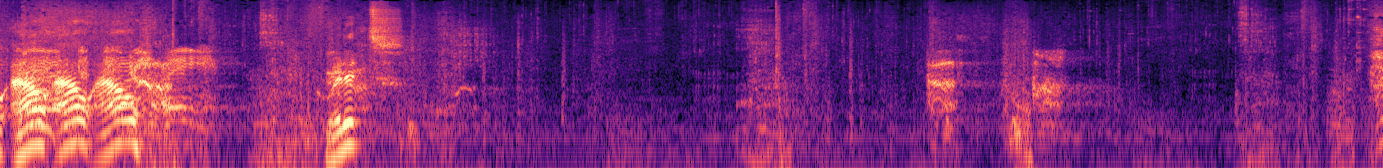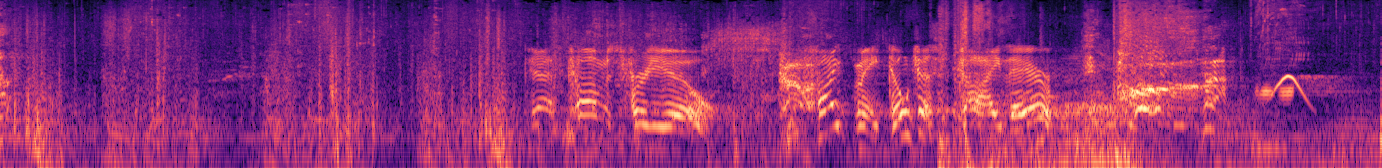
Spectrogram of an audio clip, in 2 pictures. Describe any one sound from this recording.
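Blades clash with sharp metallic hits.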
